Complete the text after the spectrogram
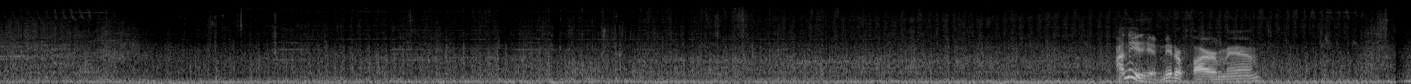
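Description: A helicopter engine rumbles low and steady.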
